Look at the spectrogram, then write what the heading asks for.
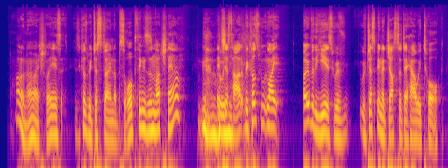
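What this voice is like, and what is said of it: Australian accent. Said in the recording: “listen to your accent now ... Straight Aussie ... you would think he was just completely Australian”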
